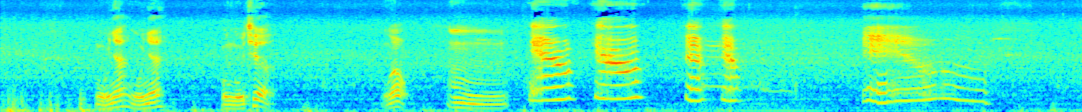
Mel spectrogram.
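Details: Kittens playing and feeding, giving a rapid series of high, arching harmonic mews, roughly a dozen short calls in ten seconds, some overlapping as if several kittens, in a quiet indoor room.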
